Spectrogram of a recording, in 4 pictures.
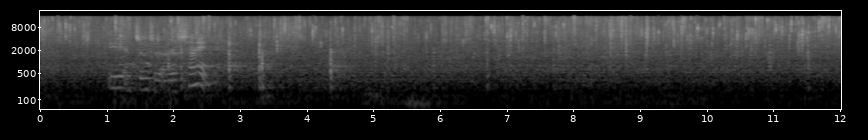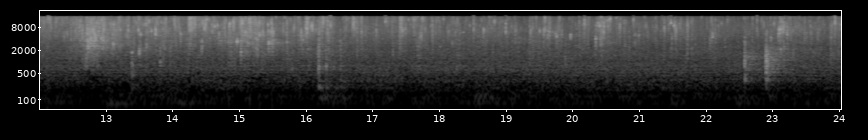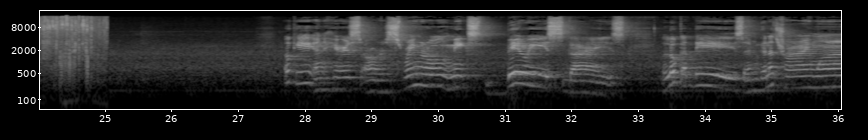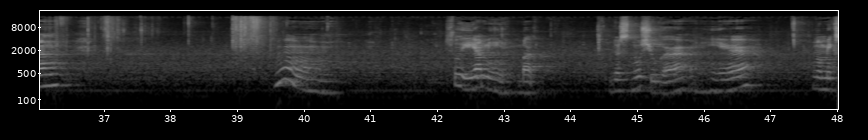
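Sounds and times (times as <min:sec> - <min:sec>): spring rolls sizzling in hot oil: 0:00.0 - 0:25.1.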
